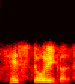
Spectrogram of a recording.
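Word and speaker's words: historical: ये ऐसा वर्ड है हिस्टोरिकल, जिसमें हम एच को साइलेंट नहीं कर रहे हैं, बल्कि that is known as हिस्टोरिकल। ह इज प्रोड्यूस्ड हियर।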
